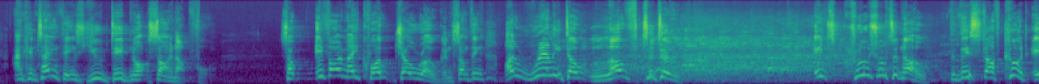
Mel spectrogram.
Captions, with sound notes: and contain things you did not sign up for. So if I may quote Joe Rogan, something I really don't love to do... (AUDIENCE LAUGHS) ...it's crucial to know that this stuff could,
